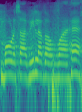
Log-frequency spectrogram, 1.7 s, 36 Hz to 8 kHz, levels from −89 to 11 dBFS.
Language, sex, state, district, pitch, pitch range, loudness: Hindi, female, Uttar Pradesh, Shamli, 205 Hz, 195-215 Hz, -12 LUFS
